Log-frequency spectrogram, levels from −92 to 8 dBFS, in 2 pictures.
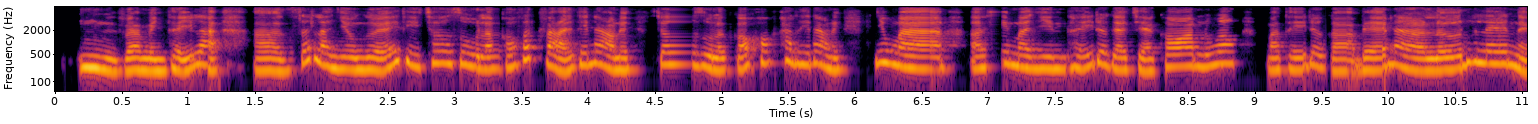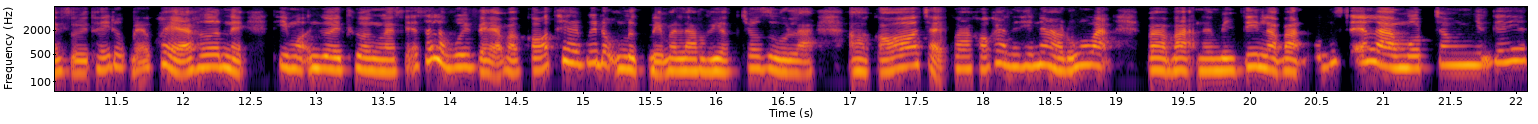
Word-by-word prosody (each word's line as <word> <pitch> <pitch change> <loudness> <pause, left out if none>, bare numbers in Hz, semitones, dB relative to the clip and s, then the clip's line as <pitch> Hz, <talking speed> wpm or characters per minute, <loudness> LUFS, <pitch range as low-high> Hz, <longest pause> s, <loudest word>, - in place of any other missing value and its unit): Ừm, 225 -5 +5
và 195 +1 +3
mình 185 -1 +4
thấy 195 -1 +2
là, 230 -9 +1 0.2
ờ, 190 -1 0
rất 335 - -2
là 265 - +3
nhiều 210 -2 +2
người 200 -1 +2
ấy, 315 +9 +2
thì 260 -7 0
cho 295 +3 -2
dù 275 -5 -2
là 205 -1 +1
có 230 +2 -3
vất 370 +1 0
vả 185 - +3
như 195 - 0
thế 265 +3 -2
nào 270 -8 +1
này, 195 0 +2 0.2
cho 275 0 -3
dù 245 -4 0
là 195 -1 +3
có 205 - +1
khó 295 0 -4
khăn 320 -3 -1
như - - +1
thế 270 - -3
nào 270 -6 -1
này, 195 - 0 0.2
nhưng 300 -2 +1
mà, 215 -3 +4 0.2
ờ, 215 - -1
khi 285 - -3
mà 235 -3 +2
nhìn 215 -1 +1
thấy 225 +3 -2
được 290 - -1
là 200 -1 +2
trẻ 190 -2 -1
con, 245 0 +2
đúng 250 +3 -1
không? 290 0 0 0.2
Mà 195 0 -2
thấy 200 0 -2
được, 240 -4 -4
ờ, 185 -1 -2
bé 195 +3 +1
là 220 -8 +1
lớn 200 +5 +3
lên 285 -3 +2
này, 185 -4 +1
rồi 170 -2 -4
thấy 210 +1 -5
được 235 -1 -6
bé - - -5
khỏe 190 -12 +3
hơn 235 +1 +1
này, 180 -6 +1 0.2
thì 230 - -1
mọi 210 0 -1
người 215 -3 +3
thường 195 -4 +1
là 180 0 0
sẽ 230 +6 -8
rất 360 - +3
là 340 - +4
vui 235 +1 0
vẻ 185 -7 -2
và 170 - -1
có 195 +3 -3
thêm 300 -5 +1
cái 295 0 -2
động 215 -6 -1
lực 200 -2 +2
để 180 - -1
mà 190 +3 0
làm 190 0 +2
việc 185 -1 +3
cho 220 +2 -4
dù 195 -4 +1
là, 165 -1 -3 0.3
ờ, 185 - -3
có 215 +8 0
trải - - -2
qua 215 -1 -3
khó 210 -1 -5
khăn 280 -2 -2
như 240 - -1
thế 245 - -1
nào, 250 -7 +1
đúng 195 +4 +1
không 270 - 0
ạ? 255 - +1 0.3
Và 200 -1 +2
bạn, 190 0 -1
ờ 190 - +1
mình 195 0 +3
tin 240 -1 +2
là 205 -3 +2
bạn 185 -1 -1
cũng 230 +8 -9
sẽ - - +2
là 270 -8 +5
một 220 0 +2
trong 265 +1 0
những 300 +6 -1
cái 310 +1 -2
220 Hz, 300 wpm, -19 LUFS, 195-265 Hz, 0.3 s, Ừm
